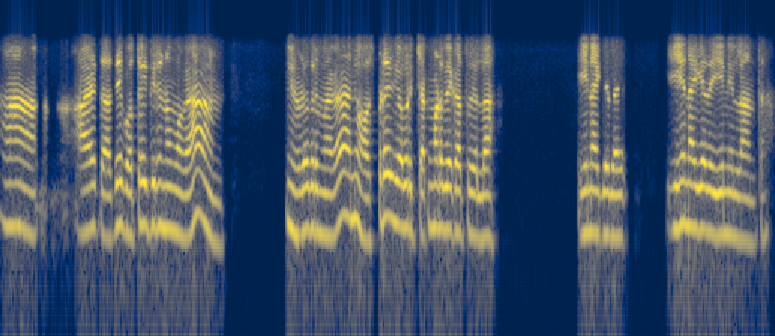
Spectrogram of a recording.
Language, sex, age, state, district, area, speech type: Kannada, male, 18-30, Karnataka, Gulbarga, urban, conversation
